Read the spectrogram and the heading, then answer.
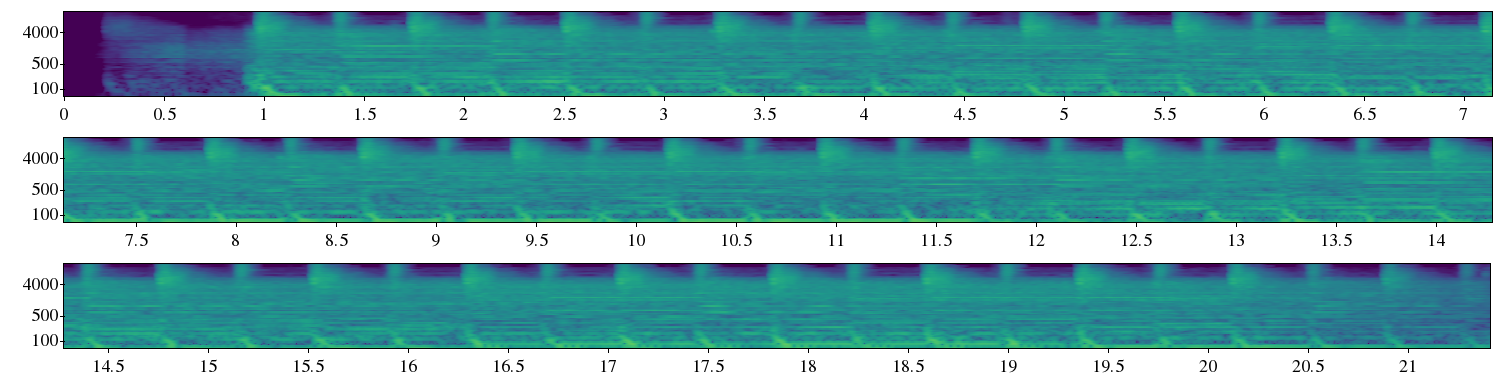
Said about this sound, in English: So he, here's how I felt about the song the first time I heard it. I felt like the the beat at the beginning was too fast.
